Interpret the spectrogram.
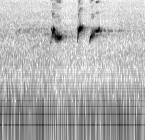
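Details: Hand-raised caged red-whiskered bulbul in Saigon, Vietnam, delivers three quick, ringing whistled notes, the middle one loudest, over faint low-pitched background noise.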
